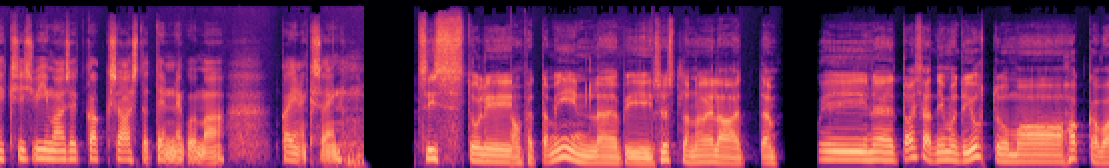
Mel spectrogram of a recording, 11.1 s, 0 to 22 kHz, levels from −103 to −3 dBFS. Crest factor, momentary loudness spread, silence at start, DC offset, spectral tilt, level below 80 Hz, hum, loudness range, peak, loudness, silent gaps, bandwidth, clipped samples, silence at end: 16 dB; 8 LU; 0 s; under 0.1%; -4 dB/octave; -58 dBFS; none; 2 LU; -6 dBFS; -21 LUFS; 3.73-4.14 s, 7.87-8.16 s; 18 kHz; under 0.1%; 0 s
